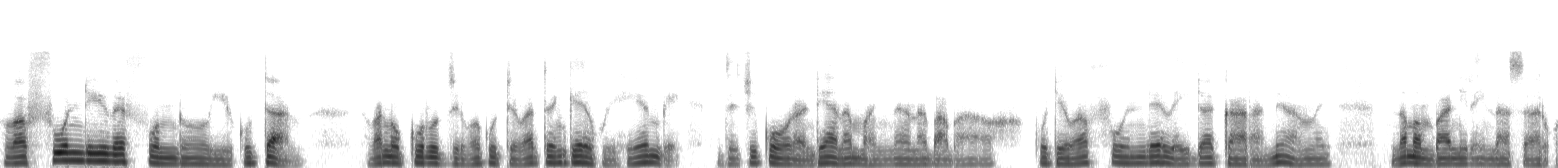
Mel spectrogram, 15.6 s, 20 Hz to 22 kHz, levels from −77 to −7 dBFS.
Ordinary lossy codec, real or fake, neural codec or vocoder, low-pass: Opus, 24 kbps; fake; codec, 16 kHz, about 1 kbps, DyCAST, with the encoder's durations; 7.2 kHz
